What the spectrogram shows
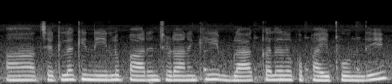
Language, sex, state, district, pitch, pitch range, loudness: Telugu, female, Telangana, Mahabubabad, 205 Hz, 200-215 Hz, -11 LUFS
